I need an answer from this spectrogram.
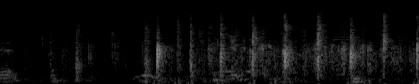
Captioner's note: audience applauds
